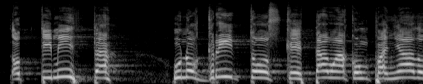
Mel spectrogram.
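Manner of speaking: high, loud storytelling from the pulpit; full-force preaching. Acted. Pastor telling the congregation the twins story, preaching loudly. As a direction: drive the story home to the church.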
